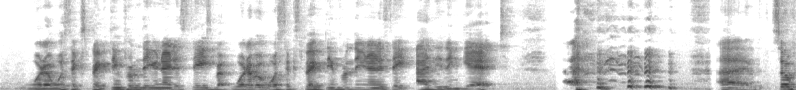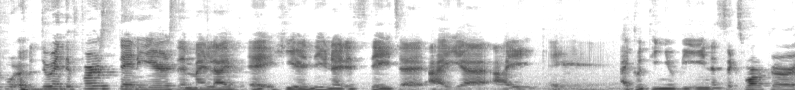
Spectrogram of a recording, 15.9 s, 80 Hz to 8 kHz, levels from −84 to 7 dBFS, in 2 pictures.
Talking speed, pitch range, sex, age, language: 165 wpm, 110-140 Hz, male, 30-49, English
